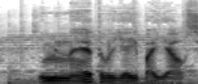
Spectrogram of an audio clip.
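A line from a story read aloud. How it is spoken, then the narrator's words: Gloomy remark. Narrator (Russian): мрачно заметил Даллас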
